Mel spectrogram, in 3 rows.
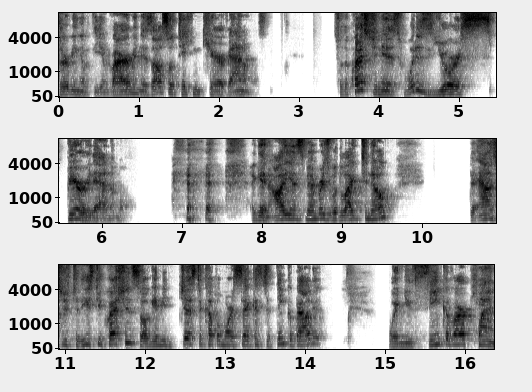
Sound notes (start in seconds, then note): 7.0 laughs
